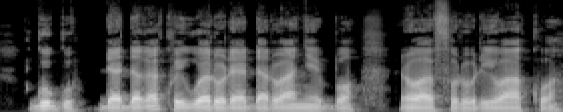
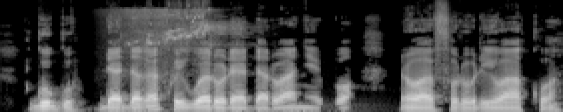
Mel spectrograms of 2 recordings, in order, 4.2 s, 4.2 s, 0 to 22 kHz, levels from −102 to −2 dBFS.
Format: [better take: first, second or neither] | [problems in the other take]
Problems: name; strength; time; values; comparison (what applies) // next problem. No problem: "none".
first | noise reduction (classical method spectral subtraction)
